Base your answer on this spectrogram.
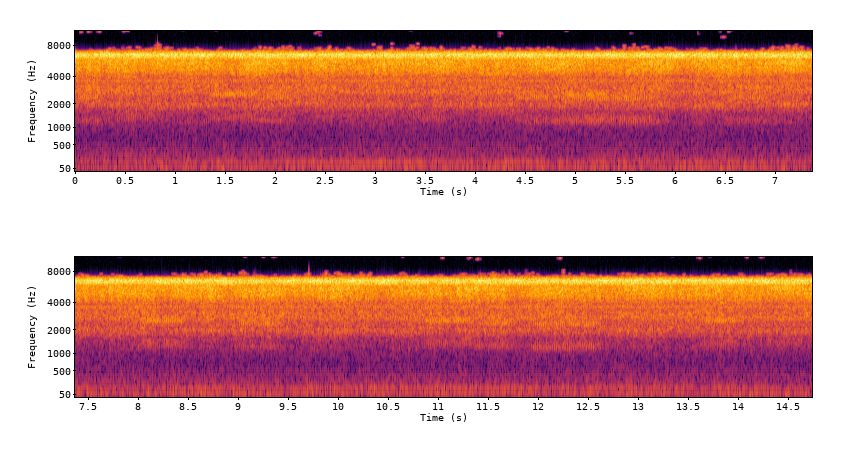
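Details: At dusk on a summer night in Georgia, USA, male cicadas chirp for females; a steady, piercing high whine runs without pause, with intermittent mid-pitched pulsing phrases from other night callers.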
